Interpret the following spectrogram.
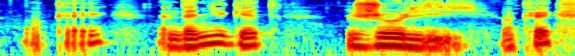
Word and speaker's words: jolie: And then you get joli, okay? So you can see that you put this E, but then you don't pronounce it, okay?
